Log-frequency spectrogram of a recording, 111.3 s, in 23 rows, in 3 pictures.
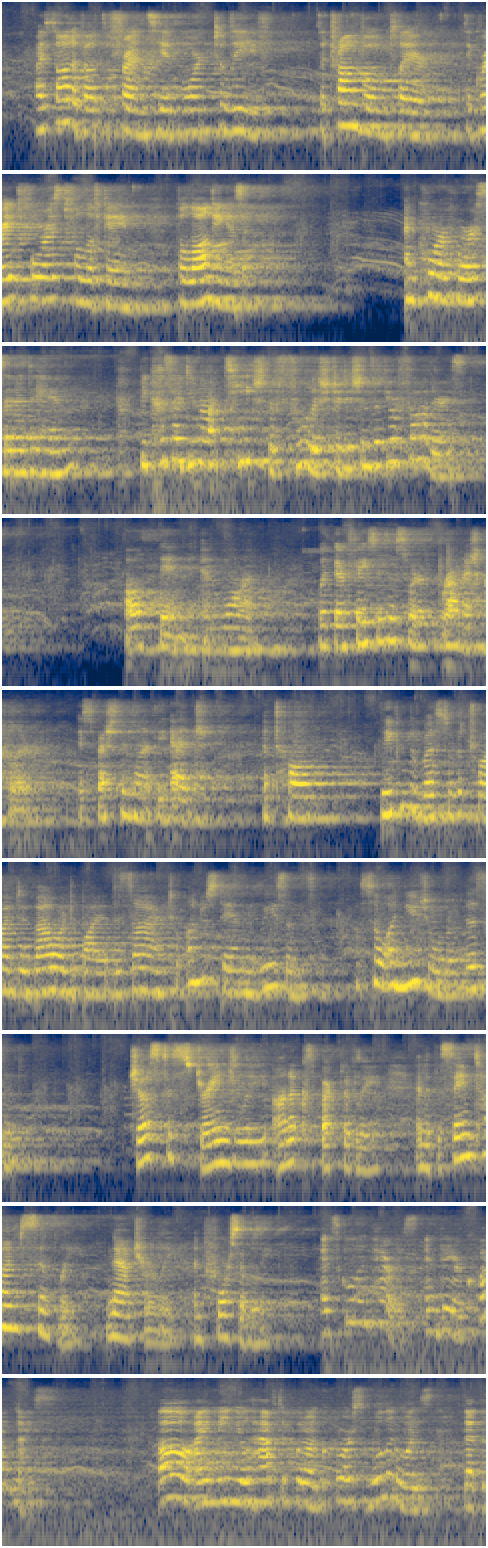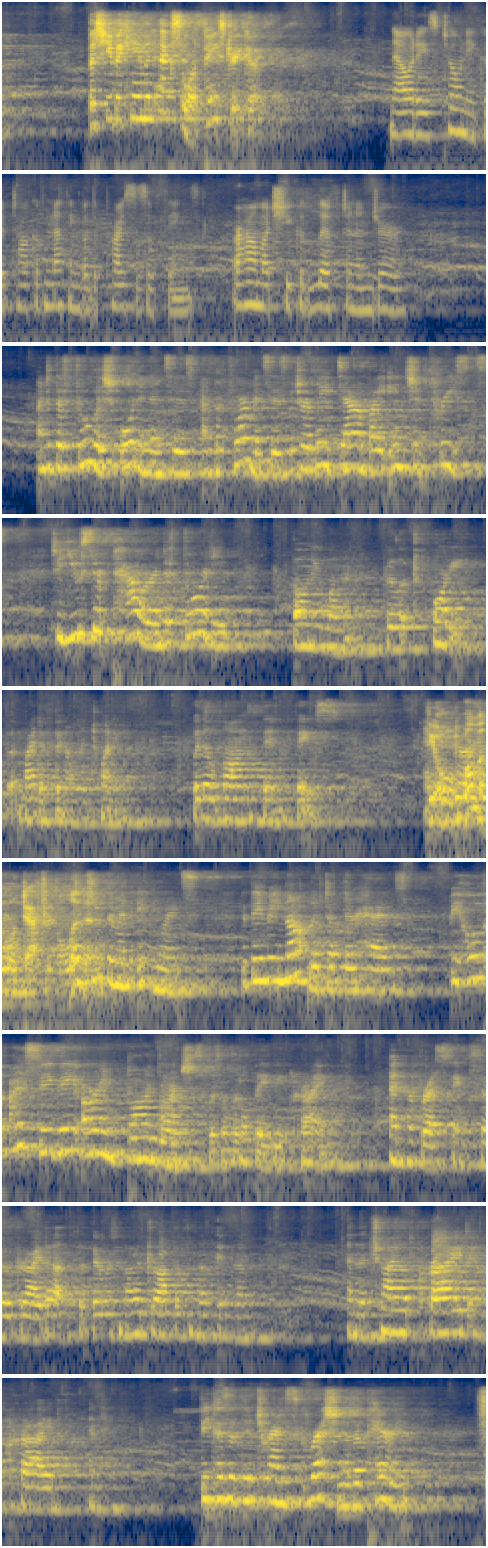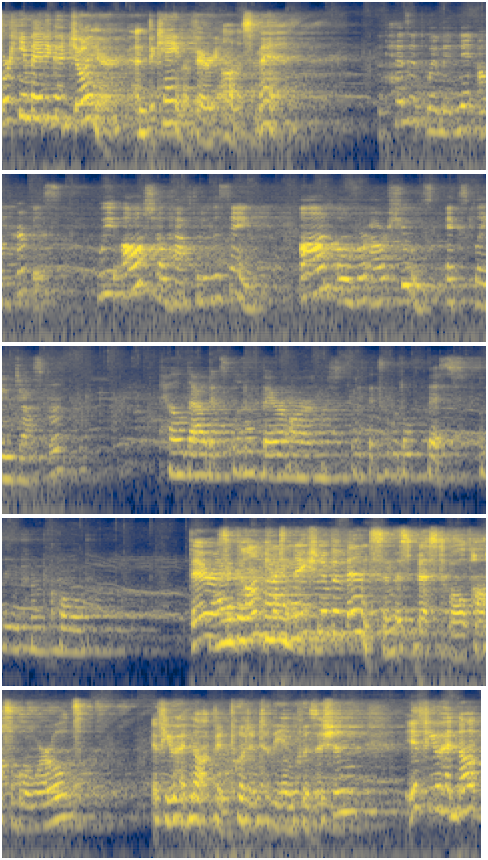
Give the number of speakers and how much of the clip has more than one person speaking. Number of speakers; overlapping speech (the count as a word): eight, about 3%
